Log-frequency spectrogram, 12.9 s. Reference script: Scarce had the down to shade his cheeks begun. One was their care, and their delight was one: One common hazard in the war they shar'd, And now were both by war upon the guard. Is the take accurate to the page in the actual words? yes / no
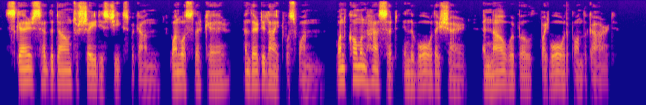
yes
